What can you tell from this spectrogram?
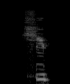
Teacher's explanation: sound and holding on to it for a little extra beat it's almost like you pause in the middle of the word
